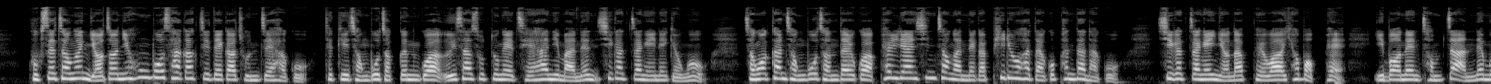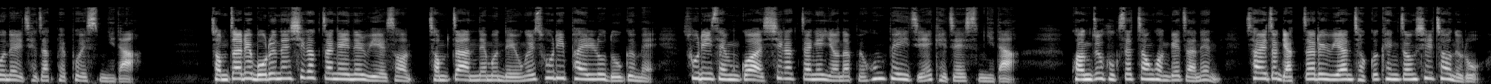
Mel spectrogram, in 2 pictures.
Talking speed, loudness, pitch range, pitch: 355 characters per minute, -15 LUFS, 200-255 Hz, 225 Hz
